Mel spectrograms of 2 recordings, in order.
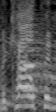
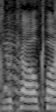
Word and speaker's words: MacAlpine: as I mentioned before I have heard James macalpin been thrown around as a pronunciation but it is macalpine as I say so if I switch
